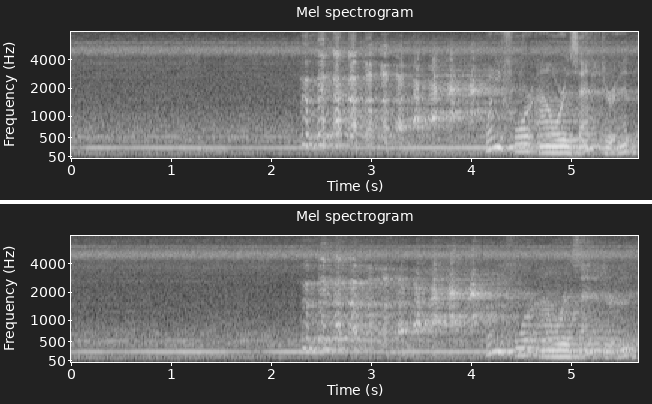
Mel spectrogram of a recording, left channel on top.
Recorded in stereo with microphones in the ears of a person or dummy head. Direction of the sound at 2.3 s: 55° left (ahead or behind).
